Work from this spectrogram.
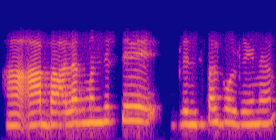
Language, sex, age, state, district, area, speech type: Hindi, female, 30-45, Madhya Pradesh, Gwalior, urban, conversation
